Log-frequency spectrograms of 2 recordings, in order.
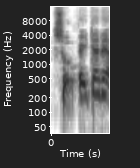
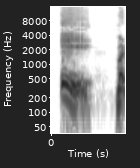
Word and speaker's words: A: প্রথমে ওকে এইটারে আমরা অনেকেই বলি এবা এটা হবে এই।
